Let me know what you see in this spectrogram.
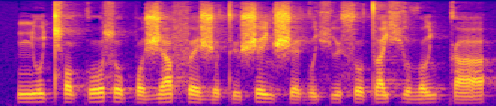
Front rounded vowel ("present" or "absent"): present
